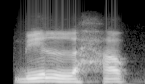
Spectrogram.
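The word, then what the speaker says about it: بالحق: Cara bacanya agak tertahan dulu lalu dipantulkan.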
